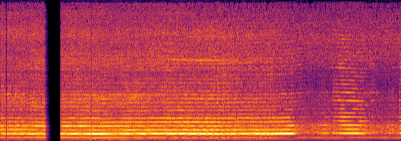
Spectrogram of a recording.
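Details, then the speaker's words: Wood router cutting a sign gives a steady high singing tone that shifts as the cut changes: bit chatter, the bit microscopically shaking; inserting the bit further into the collet reduces chatter. "And that's what that sound is. That sound is chatter. It's the router bit microscopically kind of shaking and spinning a little bit."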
